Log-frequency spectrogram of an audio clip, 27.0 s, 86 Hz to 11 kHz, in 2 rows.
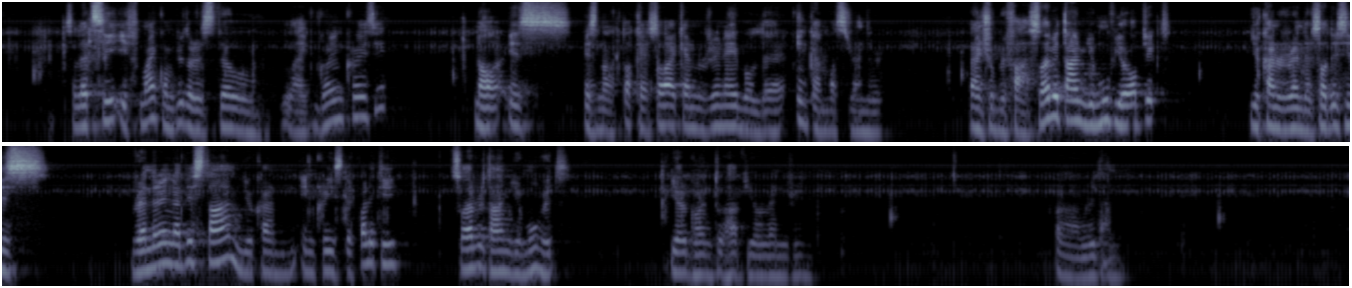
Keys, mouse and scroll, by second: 7.6 click, 14.9 click, 17.5 shift+middle click.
